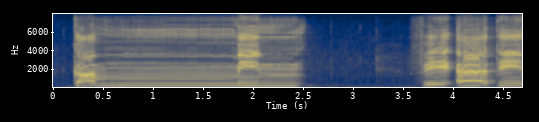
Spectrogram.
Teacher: میم کے ساتھ ملائیں گے، ناک میں آواز چھپائیں گے، پھر میم کو نون کے ساتھ ملائیں گے، ناک میں آواز چھپائیں گے، اخفا کریں گے.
